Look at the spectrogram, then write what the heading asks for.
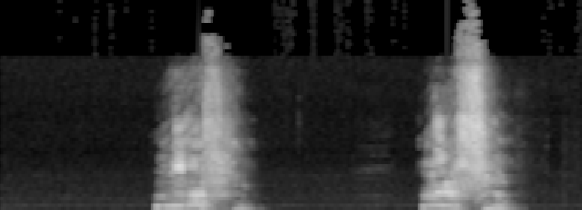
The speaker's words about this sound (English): I need to sneeze.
